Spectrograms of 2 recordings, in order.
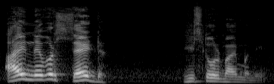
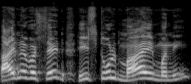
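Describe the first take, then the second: First: The stress is on the word said. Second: The stress is on the word my.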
